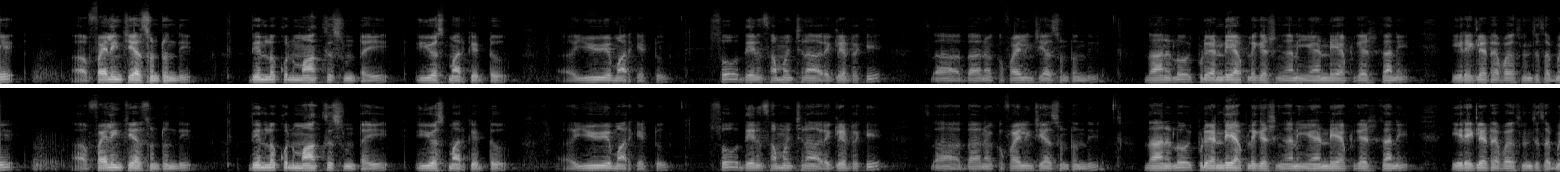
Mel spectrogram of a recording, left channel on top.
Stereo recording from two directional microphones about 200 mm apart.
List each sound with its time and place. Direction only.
0.7 s speech: 20° left (ahead or behind)
1.4 s speech: 40° left (ahead or behind)
2.2 s speech: 10° left (ahead or behind)
5.6 s speech: centre (ahead or behind)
